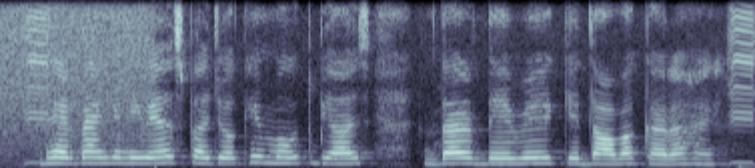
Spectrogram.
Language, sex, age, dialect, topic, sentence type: Magahi, female, 18-24, Central/Standard, banking, statement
